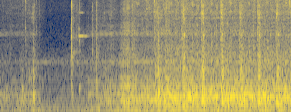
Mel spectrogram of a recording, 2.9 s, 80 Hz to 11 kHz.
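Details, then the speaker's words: Juki HZL-K65 horizontal-hook sewing machine after repair, function check at slow speed: even, light ticking at roughly two to three stitches a second, clean and steady. A healthy machine sewing slowly. "예, 각종 기능들 정상적으로 작동되는가를 지금 확인 중입니다."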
